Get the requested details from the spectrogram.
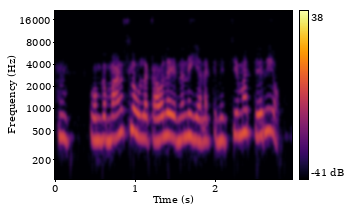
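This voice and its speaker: Cartoon: a woman as a giggly, sharp-tongued young village woman with a southern Tamil Nadu accent and a very high voice. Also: steady tone. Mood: knowing. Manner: mocking, quick-witted, giggly. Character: teasing young village woman, playful joker. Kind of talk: village cartoon comedy dialogue.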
